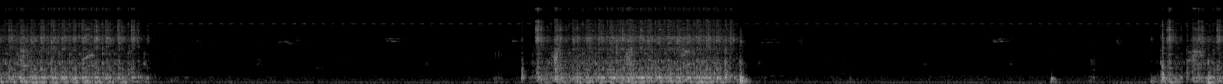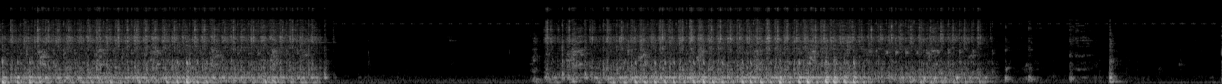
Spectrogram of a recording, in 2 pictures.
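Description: A sewing machine runs a double line of stitching along a blouse seam in four separate bursts of steady, fast whirring, each several seconds long, with quiet gaps between them.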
